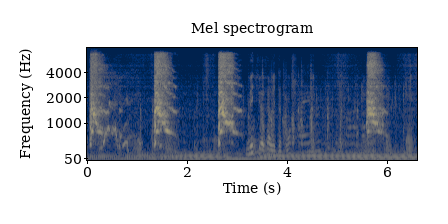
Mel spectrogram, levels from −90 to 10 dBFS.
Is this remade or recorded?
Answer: remade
